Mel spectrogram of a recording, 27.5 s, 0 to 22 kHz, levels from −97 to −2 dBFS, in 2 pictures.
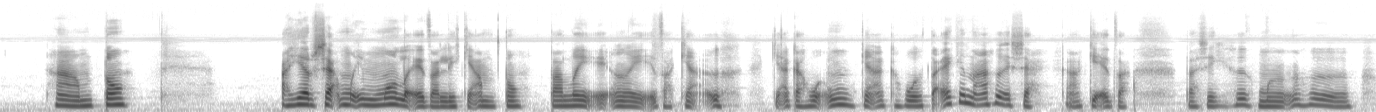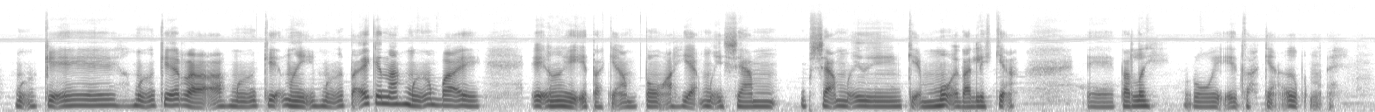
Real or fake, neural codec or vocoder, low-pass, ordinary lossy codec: real; none; 19.8 kHz; none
